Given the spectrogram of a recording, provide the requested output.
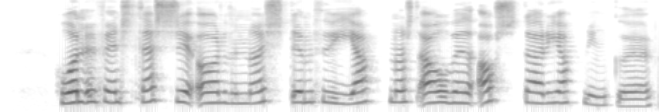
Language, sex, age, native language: Icelandic, male, 11, Icelandic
